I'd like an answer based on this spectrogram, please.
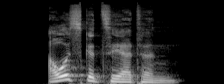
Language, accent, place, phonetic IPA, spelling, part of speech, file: German, Germany, Berlin, [ˈaʊ̯sɡəˌt͡seːɐ̯tn̩], ausgezehrten, adjective, De-ausgezehrten.ogg
- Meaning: inflection of ausgezehrt: 1. strong genitive masculine/neuter singular 2. weak/mixed genitive/dative all-gender singular 3. strong/weak/mixed accusative masculine singular 4. strong dative plural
